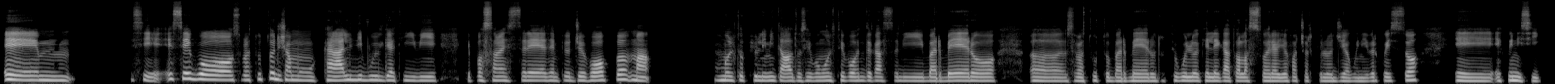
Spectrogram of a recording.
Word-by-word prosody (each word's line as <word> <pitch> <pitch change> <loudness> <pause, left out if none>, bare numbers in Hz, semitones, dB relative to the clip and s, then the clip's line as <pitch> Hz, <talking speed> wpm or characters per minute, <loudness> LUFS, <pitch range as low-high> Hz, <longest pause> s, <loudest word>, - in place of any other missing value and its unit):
Ehm, 200 -3 +5 0.6
sì 195 -4 -4
e 250 - -2
seguo 235 -5 +6
soprattutto 215 +6 -2
diciamo 200 -6 0
canali 195 +1 +4
divulgativi, 190 -3 -1 0.3
che 175 - -13
possano 185 +1 -1
essere 185 +1 0
ad 180 - +2
esempio 180 0 -3
Geopop 190 +5 +2
ma 180 -4 +3 0.7
molto 195 -1 0
più 185 - -5
limitato, 175 -1 0
seguo 175 0 -3
molti 180 +1 -2
podcast 175 -1 -3
di 170 -1 -3
Barbero, 170 +1 +2 0.3
uhm, 165 -2 -1
soprattutto 170 +2 -5
Barbero, 165 0 0
tutto 165 +3 -8
quello 175 0 +2
che 170 +1 -3
è - - +2
legato 170 0 0
alla 165 -1 +1
storia, 165 0 0
io 160 0 0
faccio 170 0 -8
archeologia, 160 0 -3
quindi 155 0 -4
per 170 - -4
questo. 180 +4 -1 0.3
Uhm, 165 -3 +1
e 170 - -3
quindi 185 -2 +2
sì, 160 -2 -5
175 Hz, 165 wpm, -24 LUFS, 170-195 Hz, 0.7 s, seguo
